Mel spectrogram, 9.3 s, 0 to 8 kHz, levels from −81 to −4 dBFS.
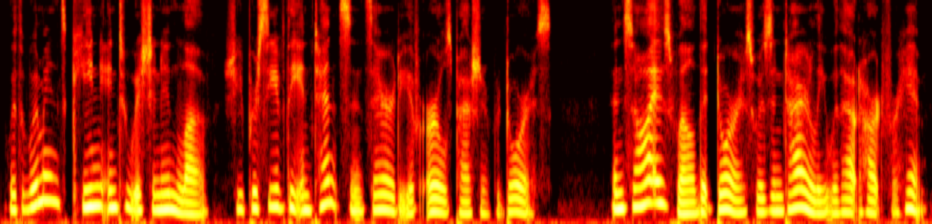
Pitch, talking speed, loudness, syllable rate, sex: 200 Hz, 180 wpm, -17 LUFS, 5.5 syllables/s, female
